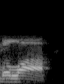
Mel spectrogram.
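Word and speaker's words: Saleh: And the coach already said, Sally, I don't know how to really pronounce his name. – Salah.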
